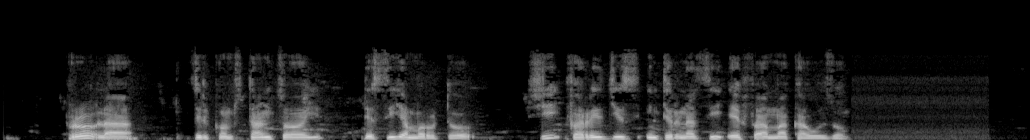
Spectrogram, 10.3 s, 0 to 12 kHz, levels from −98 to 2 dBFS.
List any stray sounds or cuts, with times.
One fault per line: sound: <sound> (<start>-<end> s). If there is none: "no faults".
no faults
